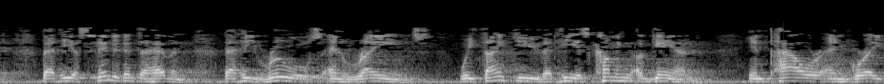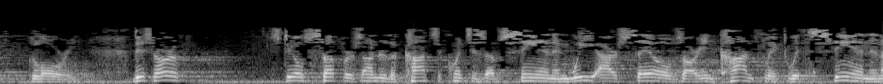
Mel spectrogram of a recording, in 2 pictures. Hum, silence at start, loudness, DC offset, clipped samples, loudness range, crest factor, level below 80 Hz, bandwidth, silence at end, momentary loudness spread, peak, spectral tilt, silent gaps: none; 0 s; -17 LUFS; under 0.1%; under 0.1%; 2 LU; 16 dB; -44 dBFS; 5.8 kHz; 0 s; 12 LU; 0 dBFS; -10.5 dB/octave; none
